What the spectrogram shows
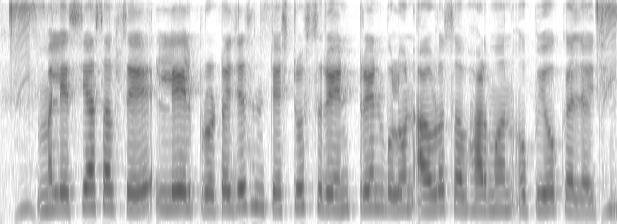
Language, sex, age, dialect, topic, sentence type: Magahi, female, 31-35, Western, agriculture, statement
